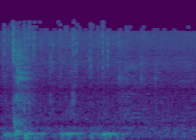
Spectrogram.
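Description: Typing on a laptop keyboard: a run of short, dull key taps with a few sharper clicks, irregular and a couple a second.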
